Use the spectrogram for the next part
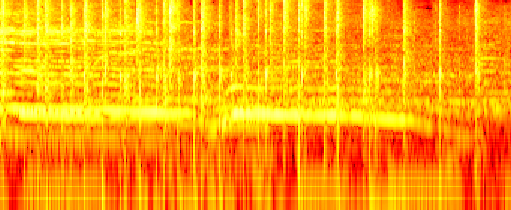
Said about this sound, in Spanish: Mira, viejo. Un aplauso para Sweet Shop Chile.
